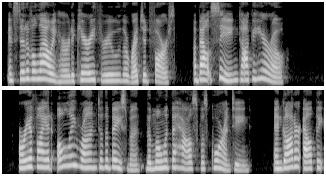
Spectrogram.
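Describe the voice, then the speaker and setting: A woman's voice: fairly high pitch, clear, resonant tone. A woman reading first-person narration from a comic novel as an audiobook narrator.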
